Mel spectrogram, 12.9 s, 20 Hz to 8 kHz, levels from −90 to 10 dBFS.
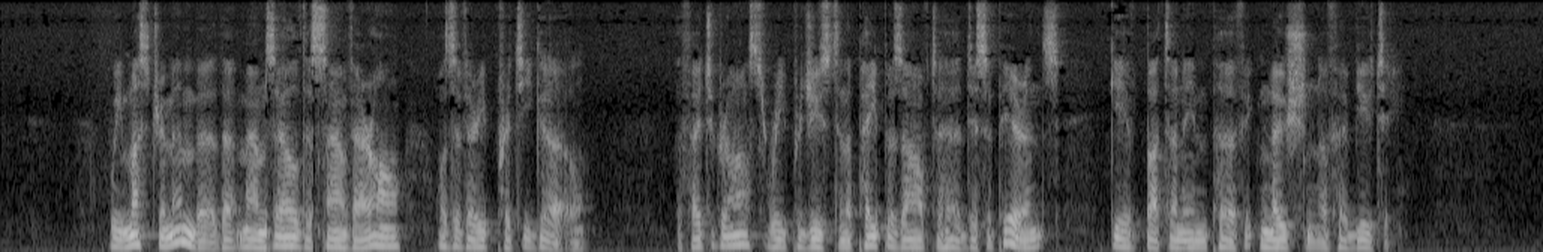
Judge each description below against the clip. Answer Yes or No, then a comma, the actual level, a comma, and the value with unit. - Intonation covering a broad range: No, average, 3.5 semitones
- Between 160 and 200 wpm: No, average, 140 wpm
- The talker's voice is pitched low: Yes, very low, 90 Hz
